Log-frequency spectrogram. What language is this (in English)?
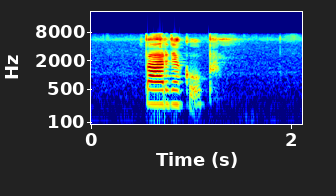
Afrikaans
